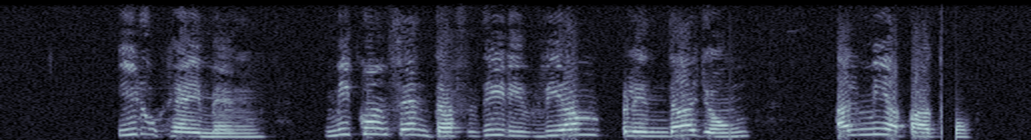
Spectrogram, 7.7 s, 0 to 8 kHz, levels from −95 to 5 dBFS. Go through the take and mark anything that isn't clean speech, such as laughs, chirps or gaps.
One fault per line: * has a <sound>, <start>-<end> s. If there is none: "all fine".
* has a dropout, 7.1-7.2 s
